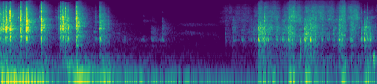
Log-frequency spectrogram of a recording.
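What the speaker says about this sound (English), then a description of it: "let's shuffle these a couple more times" A deck of flexible Fox and Crow tarot cards is shuffled in two quick bursts of crisp riffling and flapping, close by and fairly loud, separated by a short near-silent pause.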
